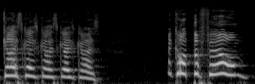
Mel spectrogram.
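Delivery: high, loud, bursting news; excited announcement. Retold or imitated. Telling his parents he got the film. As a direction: build up then burst out the news. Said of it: "I said".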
